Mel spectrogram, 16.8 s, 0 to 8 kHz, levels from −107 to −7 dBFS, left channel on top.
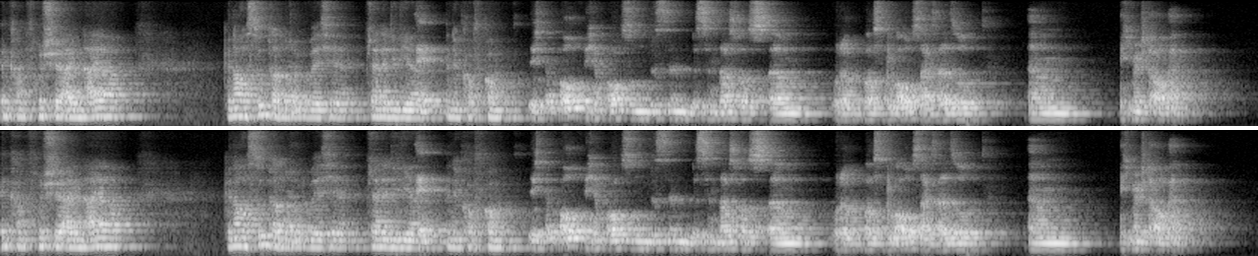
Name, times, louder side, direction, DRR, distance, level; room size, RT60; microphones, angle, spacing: voice 1, 0.0-1.6 3.0-4.6 4.9-5.6 5.9-6.7, left 1 dB, 55° left, -3 dB, 0.9 m, -24 dB
voice 2, 7.0-10.6 11.1-12.9 13.7-14.2 14.9-15.6, equal, 10° left, -15 dB, 1.3 m, -24 dB
3.9 x 2.9 x 3.2 m, 1.2 s
head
